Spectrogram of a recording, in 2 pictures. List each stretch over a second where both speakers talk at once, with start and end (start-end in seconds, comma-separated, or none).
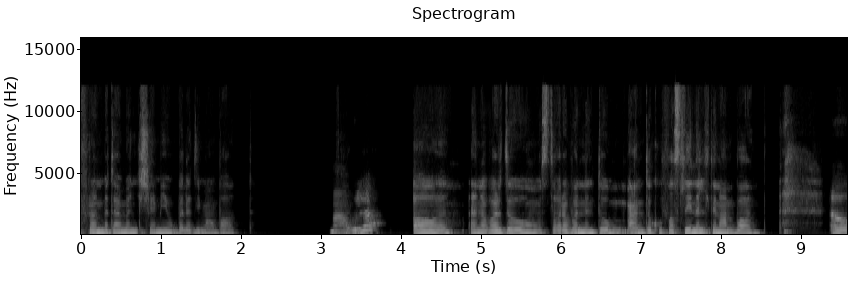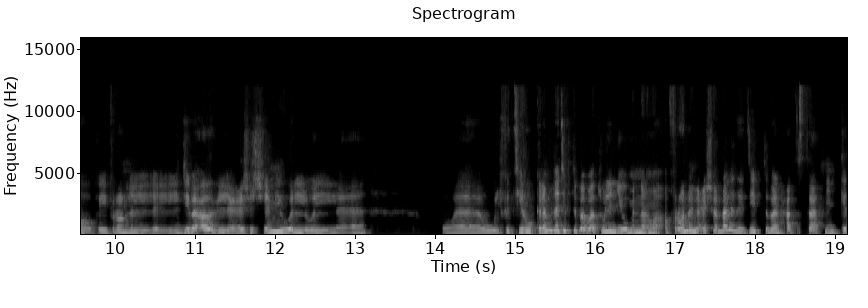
none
